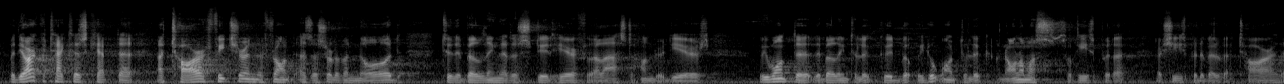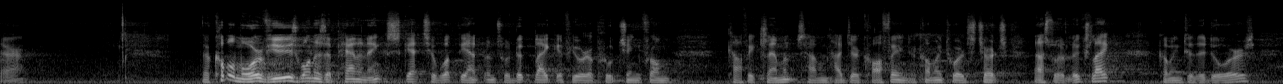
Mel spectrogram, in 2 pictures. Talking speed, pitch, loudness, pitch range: 245 wpm, 105 Hz, -33 LUFS, 95-115 Hz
